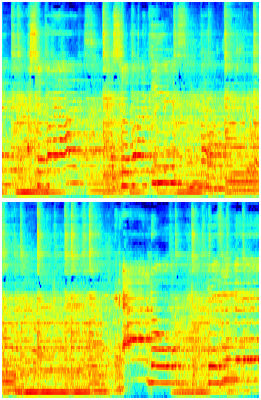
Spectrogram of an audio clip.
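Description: Male singer performing live with a strummed acoustic guitar, a slow melodic song sung into a microphone. The low accompaniment stops briefly about three-quarters of the way through while the voice rises, then comes back.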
